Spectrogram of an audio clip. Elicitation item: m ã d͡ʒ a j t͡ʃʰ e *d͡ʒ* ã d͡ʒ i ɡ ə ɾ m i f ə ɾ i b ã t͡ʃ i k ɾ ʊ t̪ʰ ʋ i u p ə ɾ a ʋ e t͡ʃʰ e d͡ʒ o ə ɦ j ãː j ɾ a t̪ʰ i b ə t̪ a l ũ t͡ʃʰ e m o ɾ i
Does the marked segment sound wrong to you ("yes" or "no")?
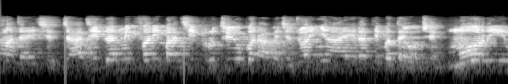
no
